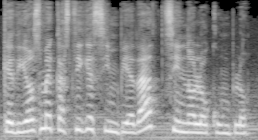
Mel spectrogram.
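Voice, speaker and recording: A woman reading the lines of a grieving old king, an anguished father, in a wailing, drawn-out lament. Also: on the high side, darkish tone, faint music behind, natural voice. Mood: pleading.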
